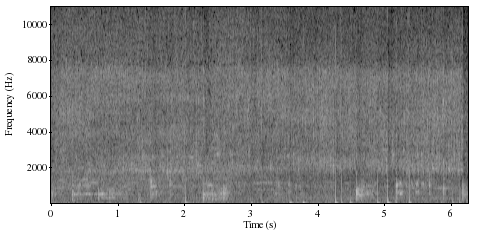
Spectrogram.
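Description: Tomatoes sautéing in a pan for a sour-greens (gongura) thokku, with a steady soft sizzle and repeated scraping stirs of a spoon against the pan, close by and without talk.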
